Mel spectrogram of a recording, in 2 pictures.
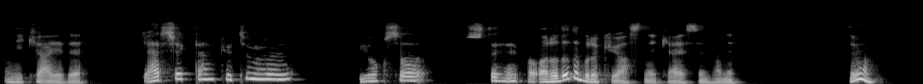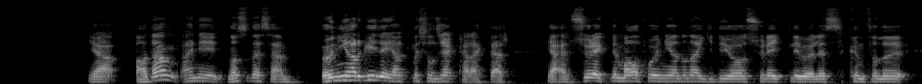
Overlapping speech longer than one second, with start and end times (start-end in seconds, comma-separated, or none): none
